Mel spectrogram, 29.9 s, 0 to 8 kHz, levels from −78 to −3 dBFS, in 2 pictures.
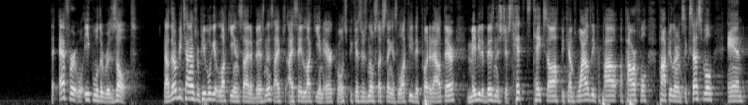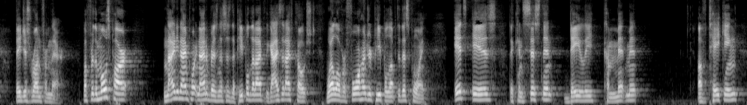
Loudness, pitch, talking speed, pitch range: -17 LUFS, 140 Hz, 180 wpm, 125-160 Hz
